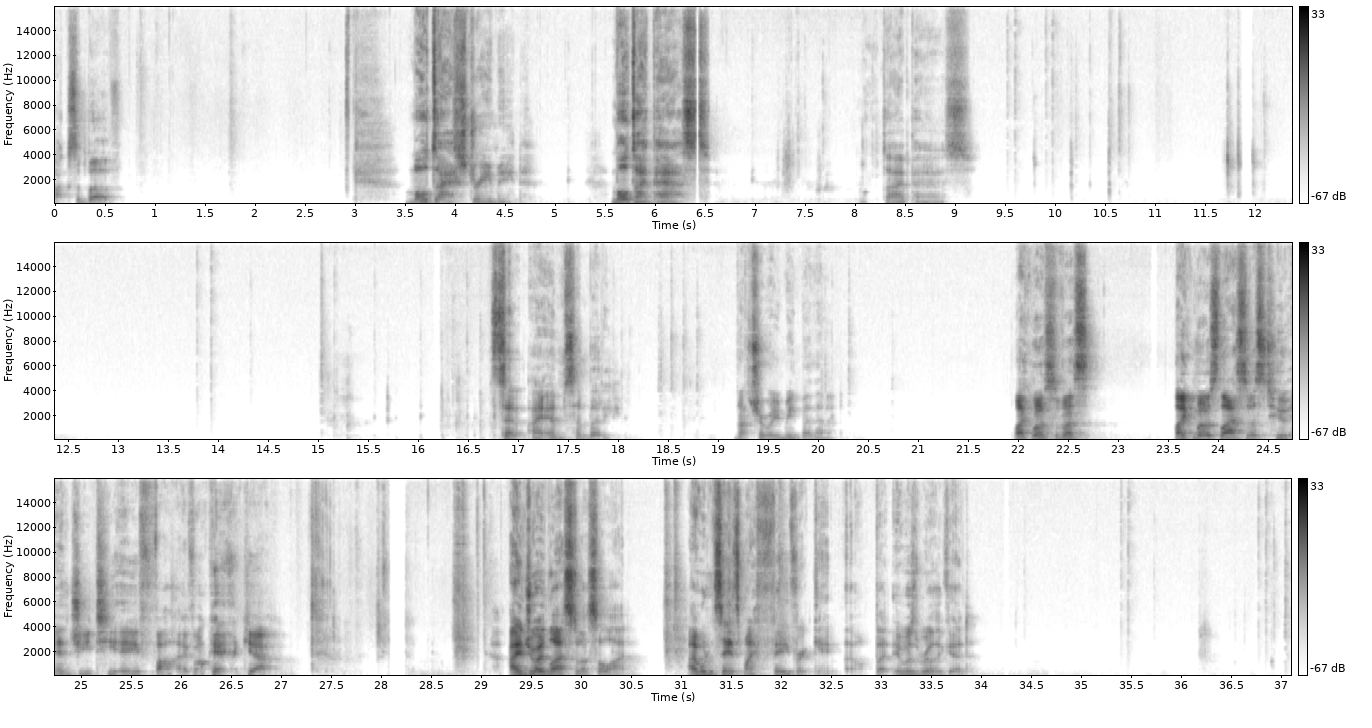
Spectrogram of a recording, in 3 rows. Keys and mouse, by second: 2.6-10.3 middle drag, 10.4 ctrl+KP_Add, 11.5 s, 14.3 middle click, 15.4 middle click, 16.4-30.9 middle drag, 30.9 click, 30.9-34.6 middle drag, 34.6-37.1 drag, 36.9 g.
